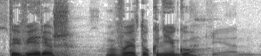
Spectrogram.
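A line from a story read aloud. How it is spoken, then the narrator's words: Quiet question. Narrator (Russian): тихо спросил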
